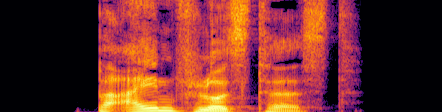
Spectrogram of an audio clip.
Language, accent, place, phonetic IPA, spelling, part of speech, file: German, Germany, Berlin, [bəˈʔaɪ̯nˌflʊstəst], beeinflusstest, verb, De-beeinflusstest.ogg
- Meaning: inflection of beeinflussen: 1. second-person singular preterite 2. second-person singular subjunctive II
